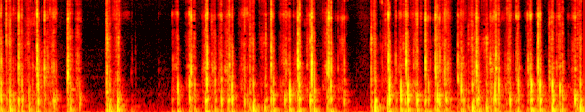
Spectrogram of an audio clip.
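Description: Fingertips with long painted nails type fast on a full-size plastic mechanical keyboard with white and blue plastic keycaps and a blue backlit case, the hollow keycaps clacking on their switches. The rapid, dense keystrokes have a low, hollow thock under bright clicky tops, broken by two brief pauses before the typing resumes.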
